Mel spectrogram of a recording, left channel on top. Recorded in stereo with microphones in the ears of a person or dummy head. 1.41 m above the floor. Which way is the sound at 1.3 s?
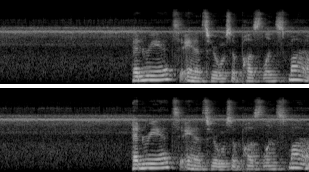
35° right (ahead or behind).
